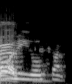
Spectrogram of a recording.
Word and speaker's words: arábigo: Arábigos del 1 al Arábigo. arábigo, Acéntalo, haz el acento en la primera, sí.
